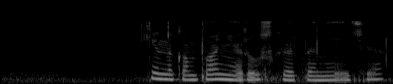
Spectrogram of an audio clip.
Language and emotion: Russian, sad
